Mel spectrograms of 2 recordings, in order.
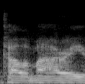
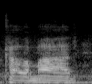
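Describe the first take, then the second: First: It is said with a general American pronunciation. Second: It is said with an Italian American pronunciation.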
